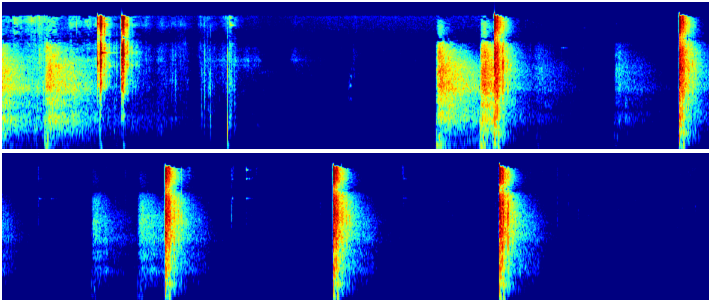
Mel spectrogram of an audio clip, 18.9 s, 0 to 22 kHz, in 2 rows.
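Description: Tisas 1911A1 .45 ACP pistol firing slow, aimed single shots: about a handful of sharp reports a couple of seconds apart, each with a short echo, after a pause of a few seconds near the start. A few fainter pops and clinks fall between them.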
